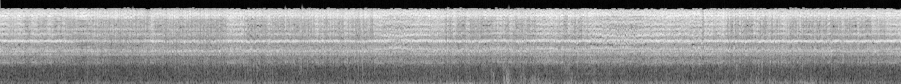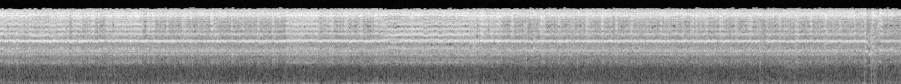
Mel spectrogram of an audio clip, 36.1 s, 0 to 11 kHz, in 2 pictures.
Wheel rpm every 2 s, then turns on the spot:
200, 200, 200, 200, 200, 200, 200, 200, 200, 200, 200, 200, 200, 200, 200, 200, 200, 200.
none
